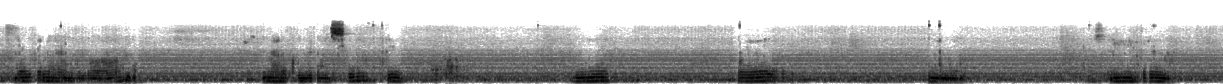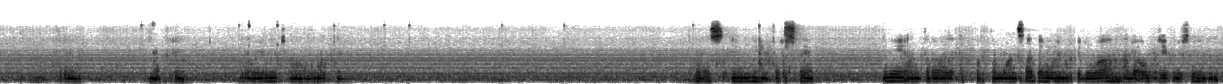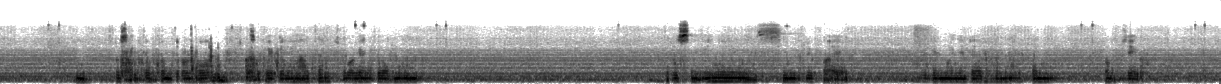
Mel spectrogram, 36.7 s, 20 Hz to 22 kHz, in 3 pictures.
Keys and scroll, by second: 26.5 ctrl+Home.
